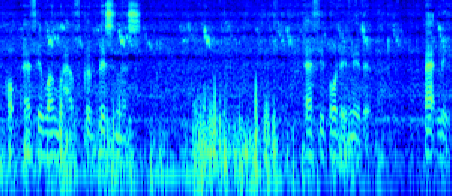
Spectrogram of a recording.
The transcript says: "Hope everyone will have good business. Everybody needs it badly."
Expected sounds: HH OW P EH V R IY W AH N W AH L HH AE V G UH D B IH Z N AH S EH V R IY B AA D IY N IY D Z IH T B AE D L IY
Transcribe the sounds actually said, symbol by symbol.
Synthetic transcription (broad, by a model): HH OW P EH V R IY W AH N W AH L HH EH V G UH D B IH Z N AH S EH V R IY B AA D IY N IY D IH T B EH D L IY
